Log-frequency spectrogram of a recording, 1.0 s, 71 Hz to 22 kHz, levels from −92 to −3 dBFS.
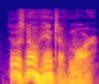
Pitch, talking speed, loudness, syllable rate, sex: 105 Hz, 365 wpm, -15 LUFS, 8.5 syllables/s, male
